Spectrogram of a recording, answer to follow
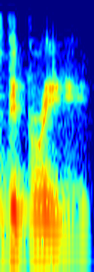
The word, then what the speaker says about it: debris: So, B, we pronounce it as debris.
